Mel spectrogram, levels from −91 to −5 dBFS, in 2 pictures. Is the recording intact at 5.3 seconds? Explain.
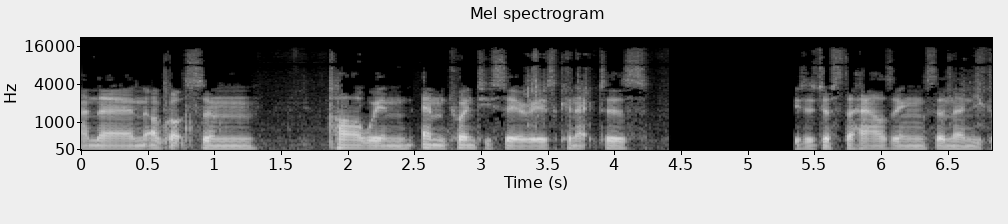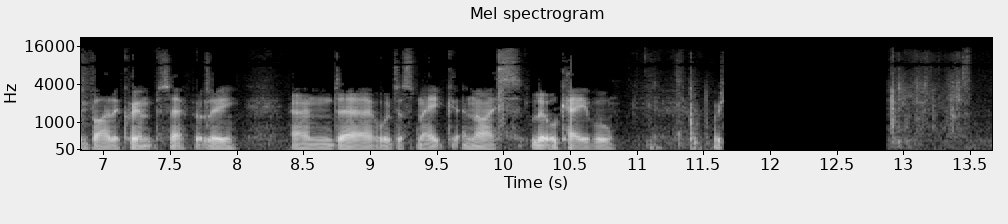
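No, 5.3 s falls inside a stream reconnect running from 4.40 to 5.36 s. The connection dropped, leaving about 0.95 s of silence, then a fresh decoder picked up mid-stream, so the sound fades back in roughly 0.7 s further along.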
